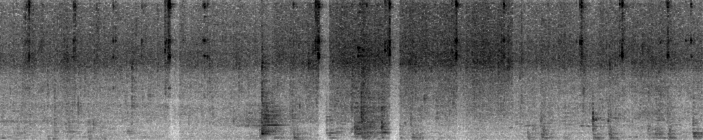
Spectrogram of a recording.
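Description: Onion frying in a pan for ridge gourd chutney, a continuous sizzle broken by several sharper scraping stirs, close and clear with no talking.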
